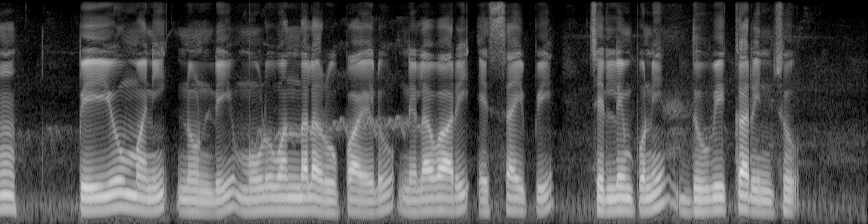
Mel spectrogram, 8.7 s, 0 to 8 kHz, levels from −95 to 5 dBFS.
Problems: background sounds at intervals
